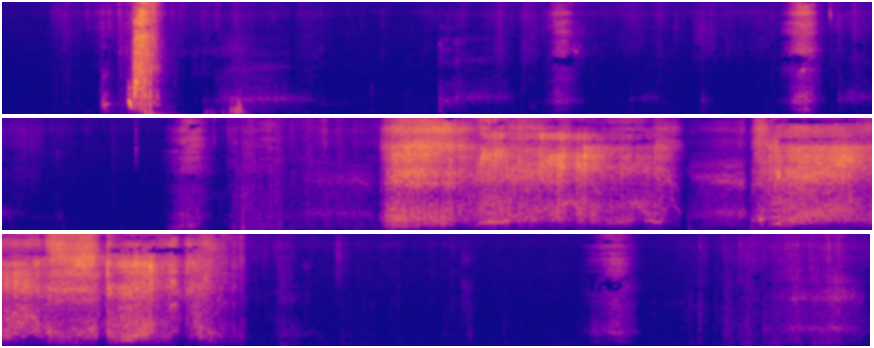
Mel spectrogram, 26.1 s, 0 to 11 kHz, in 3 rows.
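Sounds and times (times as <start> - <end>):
person blowing nose: 1.0 - 2.5, 5.4 - 5.8, 7.8 - 8.2, 12.4 - 19.9.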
